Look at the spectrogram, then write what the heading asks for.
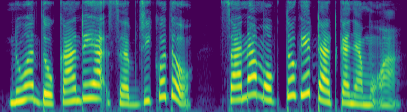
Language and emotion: Santali, happy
